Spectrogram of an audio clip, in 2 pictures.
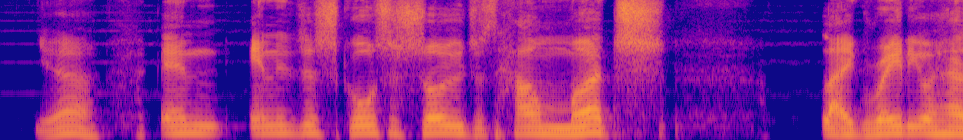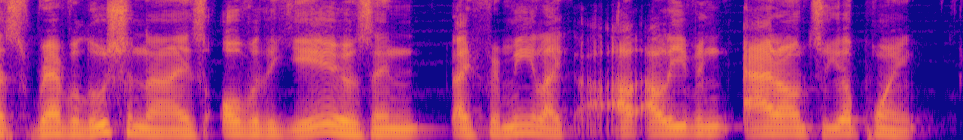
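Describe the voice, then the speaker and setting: A man with a New York accent, fairly high-pitched and fairly even in intonation, at a moderate pace on a very clean recording with a silent background. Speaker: podcast host. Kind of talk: podcast interview.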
